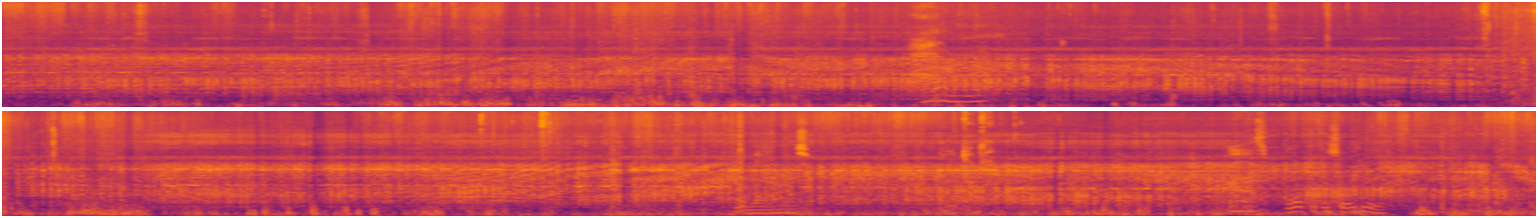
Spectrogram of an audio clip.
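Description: Indistinct, low voices over a steady droning background that runs throughout, with an irregular low rumble underneath.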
